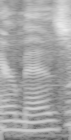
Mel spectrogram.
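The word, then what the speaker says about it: Hermès: So there was this really interesting profile on the news the other night about the artistic director of Hermes. Am I saying that right? – Yeah. – Hermes.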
